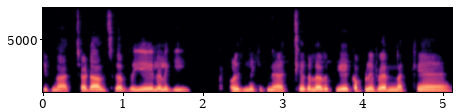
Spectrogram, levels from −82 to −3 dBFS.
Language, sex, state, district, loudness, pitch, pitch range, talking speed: Hindi, male, Uttar Pradesh, Jyotiba Phule Nagar, -18 LUFS, 150 Hz, 145-155 Hz, 210 wpm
